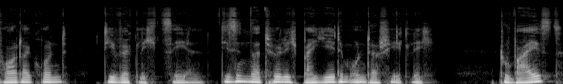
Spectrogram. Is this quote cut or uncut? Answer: cut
